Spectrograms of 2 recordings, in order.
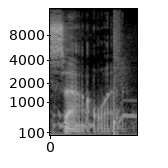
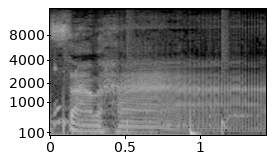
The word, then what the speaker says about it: Samhain: It's technically pronounced Samhain. And I'm only saying that. Yeah, I'm only saying that because you don't want to be a poser and walk around and call it Samhain.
